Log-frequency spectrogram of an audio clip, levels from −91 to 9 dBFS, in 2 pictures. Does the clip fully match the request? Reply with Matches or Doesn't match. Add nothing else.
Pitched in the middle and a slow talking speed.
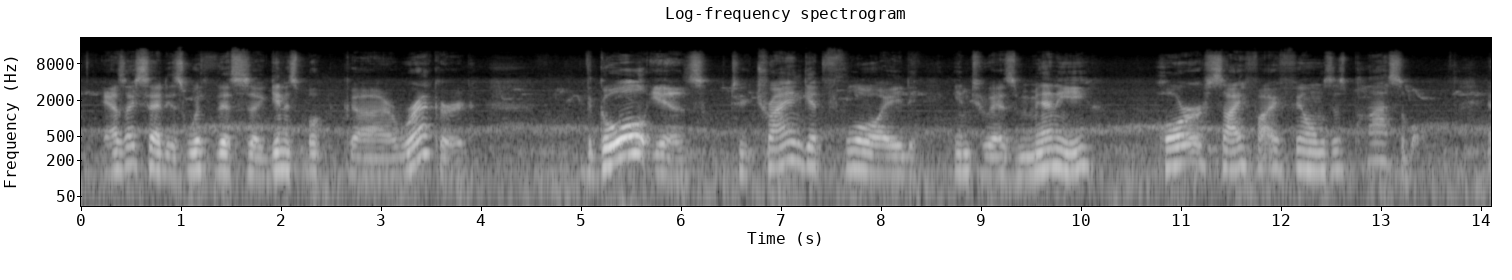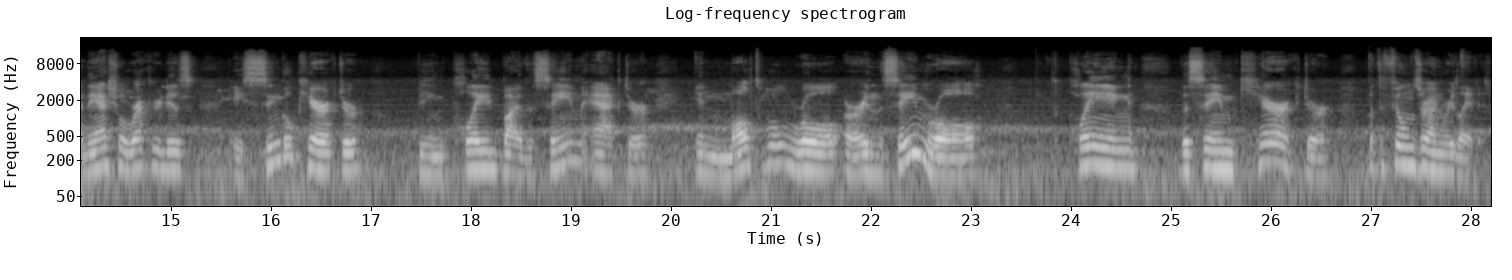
Doesn't match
